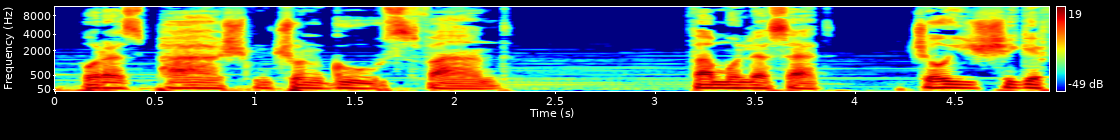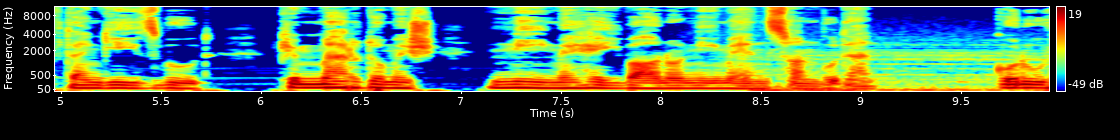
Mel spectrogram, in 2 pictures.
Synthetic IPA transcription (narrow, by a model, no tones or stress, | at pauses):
pʰoɾæz̥pʰæːʃmt͡ʃʰonɡuːsfæːnd̪̥ | fæmolæsæd̪̥ | d͡ʒɒːjiːʃe̞ɟe̞ft̪æŋɟiːzbuːd̪̥ | cʰe̞mæɾd̪omeʃ | niːme̞ɦe̞jvɒːnoniːme̞ːnsɒnbuːd̪ænd̪ɡ̥oɾuː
